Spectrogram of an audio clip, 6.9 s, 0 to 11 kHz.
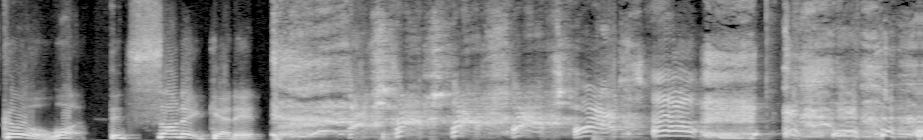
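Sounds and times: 
speech: 0.0s - 6.9s
person with COVID coughing: 2.1s - 3.0s, 4.6s - 6.9s
person with COVID laughing: 2.1s - 6.9s.

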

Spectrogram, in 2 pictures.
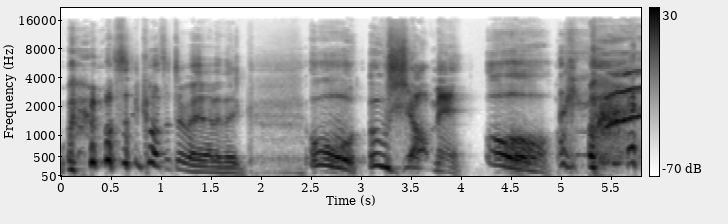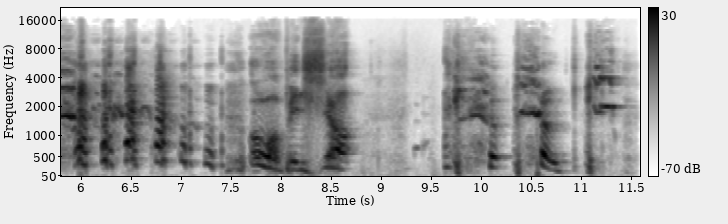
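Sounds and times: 
speech: 0.1s - 8.8s, 9.7s - 11.3s
laughter: 5.0s - 7.7s
harsh raspy coughs: 9.7s - 11.5s.

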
